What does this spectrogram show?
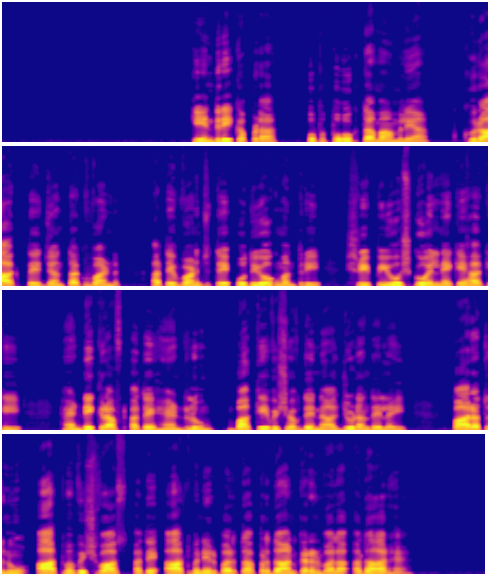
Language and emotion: Punjabi, neutral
